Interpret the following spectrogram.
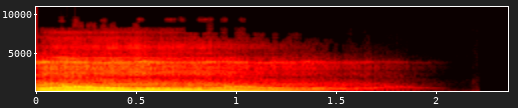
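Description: Cartoon fly-by: a whooshing sound effect with a drawn-out "whee!" as a character zooms past. It swells, then fades away near the end.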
